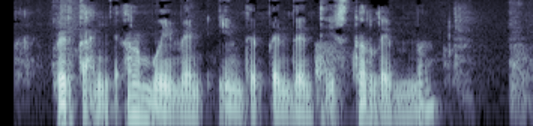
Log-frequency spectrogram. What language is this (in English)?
Catalan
